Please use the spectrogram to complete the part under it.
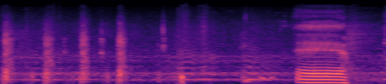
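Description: A honeybee swarm buzzes nearby amid scattered clicks and knocks, with a louder, sustained drone from a single close bee near the end.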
